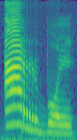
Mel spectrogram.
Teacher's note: veo bien cuál es la sílaba que pronunció con más fuerza de voz a mí me parece que es la sílaba ar · A mí me parece que es la sílaba ar, porque yo digo árbol, yo no digo árbol, yo digo árbol. Y por lo tanto, la sílaba tónica es ar.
